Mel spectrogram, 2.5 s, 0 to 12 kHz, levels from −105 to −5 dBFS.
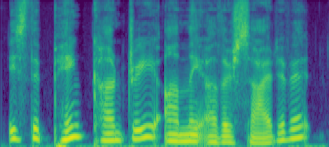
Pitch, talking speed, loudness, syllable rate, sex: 170 Hz, 245 wpm, -18 LUFS, 5.3 syllables/s, female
